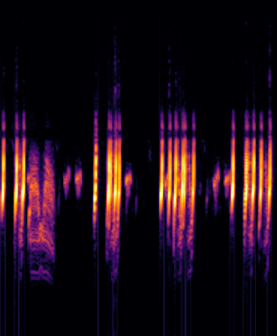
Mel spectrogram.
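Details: Night quail sound: clusters of loud, bright clipped notes in quick bursts, one long buzzy harmonic note near the start, and soft short whistles between bursts. No background noise.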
